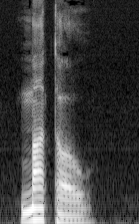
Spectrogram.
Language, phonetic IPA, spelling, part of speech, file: Polish, [ˈmatɔw], matoł, noun, Pl-matoł.ogg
